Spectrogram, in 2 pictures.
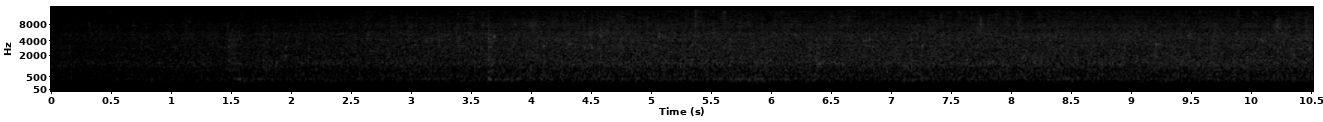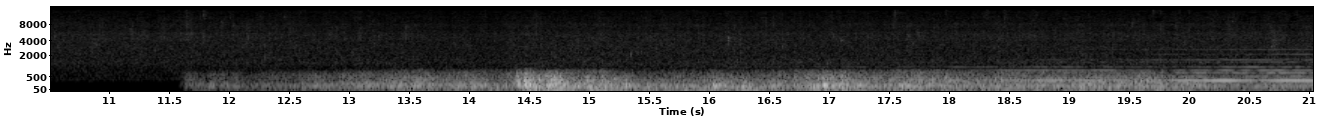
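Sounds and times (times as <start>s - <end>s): rain hissing: 0.0s - 21.0s
rolling thunder rumble: 11.6s - 21.0s.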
